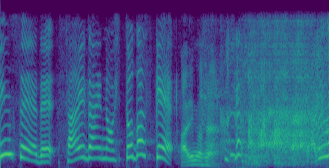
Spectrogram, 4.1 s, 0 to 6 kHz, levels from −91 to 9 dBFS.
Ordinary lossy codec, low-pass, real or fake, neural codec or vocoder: none; 5.4 kHz; fake; codec, 16 kHz, 4 kbps, X-Codec, WavLM features, trained on Multilingual LibriSpeech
